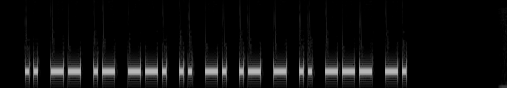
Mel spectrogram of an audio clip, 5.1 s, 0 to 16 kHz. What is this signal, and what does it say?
Morse code, heard as a keyed tone, about 27 wpm, 700 Hz. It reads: IMAGINATION
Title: Sentences from Top 1300 Words - New Word Drill - 28wpm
